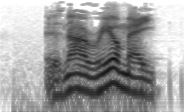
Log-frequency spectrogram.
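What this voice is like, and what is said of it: Bad put-on Australian accent. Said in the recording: “That was the worst accent I've ever done.”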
